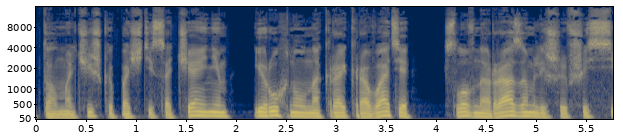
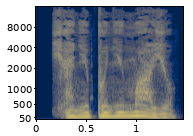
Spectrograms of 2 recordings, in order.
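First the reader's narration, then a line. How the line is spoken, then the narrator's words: Hissed by cat. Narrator (Russian): прошипел кот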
